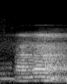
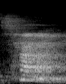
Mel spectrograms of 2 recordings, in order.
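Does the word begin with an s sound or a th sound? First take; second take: th; s. First: It begins with a th sound. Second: It begins with a plain s sound. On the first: The speaker calls it right. "যেটা যে জিহ্বার আগা থেকে উচ্চারণ করতে হবে।" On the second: The speaker calls it wrong. "এই ভুলটা আমাদের অনেকের হয়ে থাকে। আমরা বলি সানা"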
